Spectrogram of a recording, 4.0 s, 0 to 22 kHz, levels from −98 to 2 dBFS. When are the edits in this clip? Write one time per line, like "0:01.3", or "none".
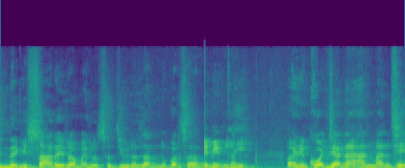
0:02.1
